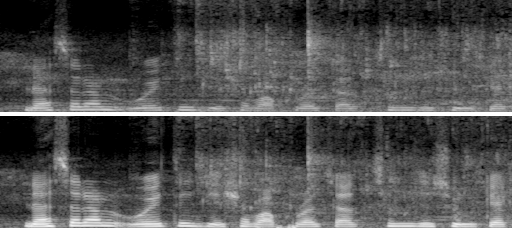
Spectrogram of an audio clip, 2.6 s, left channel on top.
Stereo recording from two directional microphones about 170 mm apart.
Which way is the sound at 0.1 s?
50° right (ahead or behind).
